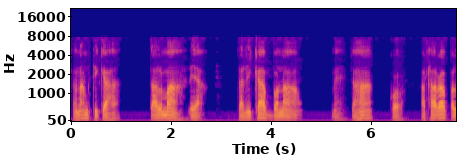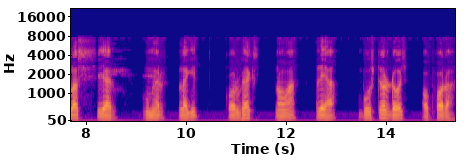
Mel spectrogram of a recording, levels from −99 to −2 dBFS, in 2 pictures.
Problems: none marked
